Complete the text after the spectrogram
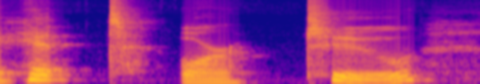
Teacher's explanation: when i say hit or two i have to close off the air and then let it go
